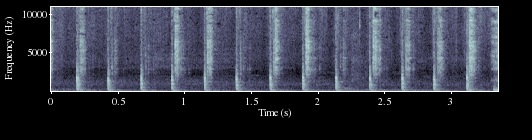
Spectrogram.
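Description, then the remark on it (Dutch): Someone knocks on the front door of a house on a modest estate, reached through a garden gate, in a steady, rapid series of about fourteen sharp, evenly spaced raps, each a crisp, hollow thud of even loudness, with no voices. “En we gaan aankloppen aan zijn deur en eens kijken of hij klaar is voor Tivoli Road.”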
